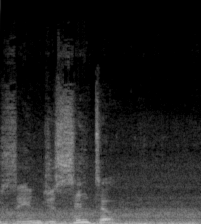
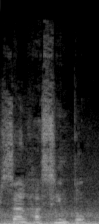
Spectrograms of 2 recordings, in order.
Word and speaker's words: San Jacinto: I'm turning right onto San Jacinto, or San Jacinto, if you want to pronounce it correctly. If Texas had lost their Texas Revolution, then we'd call it San Jacinto.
